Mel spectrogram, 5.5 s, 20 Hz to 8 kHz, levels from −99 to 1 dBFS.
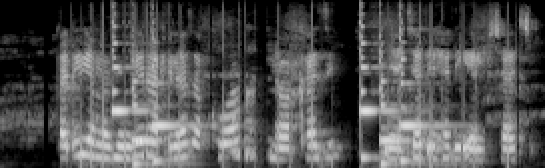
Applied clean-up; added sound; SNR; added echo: classical method log-MMSE.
